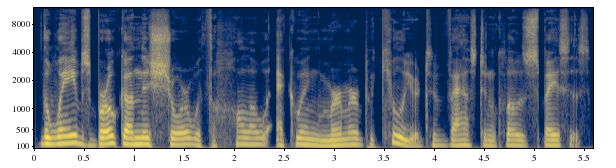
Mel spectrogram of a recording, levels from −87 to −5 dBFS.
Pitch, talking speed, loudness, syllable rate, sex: 135 Hz, 170 wpm, -19 LUFS, 5.1 syllables/s, male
